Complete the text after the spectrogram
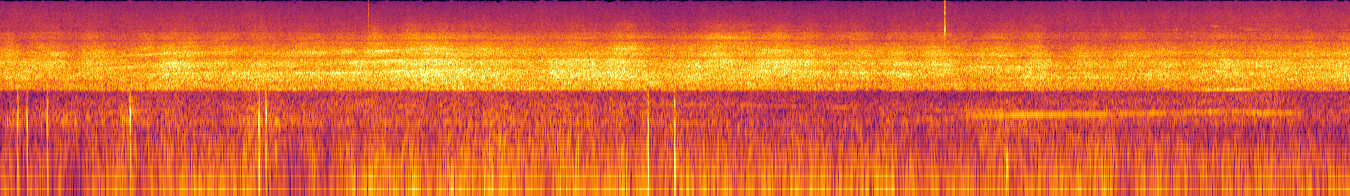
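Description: A large jet airliner's engines roar and whine steadily as it taxis slowly past, close by.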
